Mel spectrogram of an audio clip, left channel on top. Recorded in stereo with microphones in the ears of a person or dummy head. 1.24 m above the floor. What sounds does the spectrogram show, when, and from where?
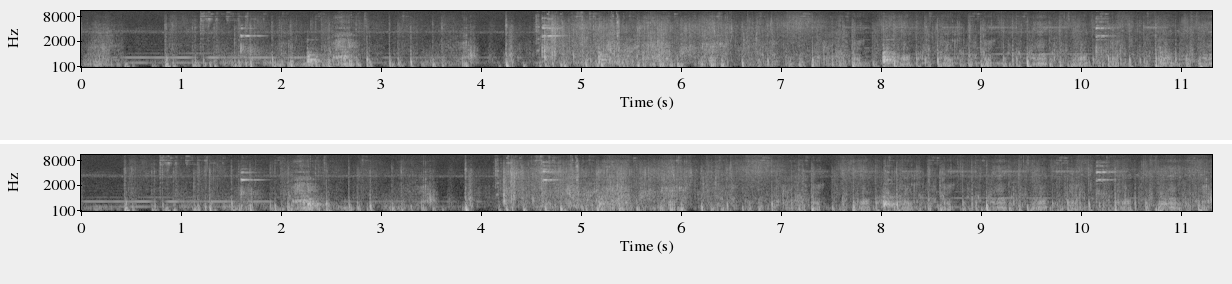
1.3 s a clink: 30° left (ahead or behind), 1.7 m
